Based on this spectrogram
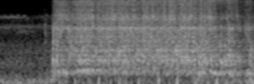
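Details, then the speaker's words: Gravely garden tractor starter, owner earlier found it straining and suspected a weak battery: starter whirs up sharply and turns the engine at an even five or so strokes a second without dragging; cranking normally. "It's funny. This starter seems fine. Maybe add a weak battery."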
